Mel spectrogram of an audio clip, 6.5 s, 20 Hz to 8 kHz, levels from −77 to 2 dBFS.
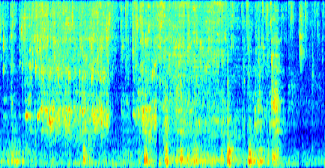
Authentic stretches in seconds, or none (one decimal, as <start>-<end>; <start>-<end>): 5.8-6.5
